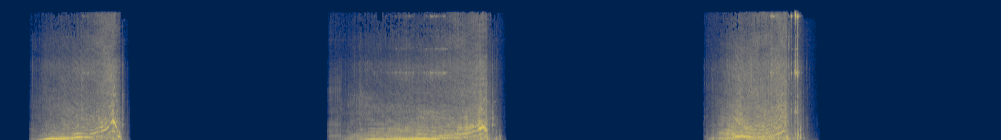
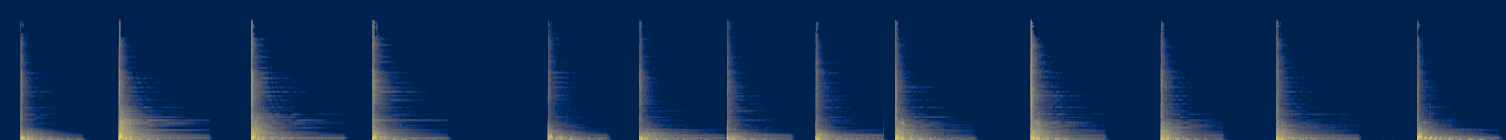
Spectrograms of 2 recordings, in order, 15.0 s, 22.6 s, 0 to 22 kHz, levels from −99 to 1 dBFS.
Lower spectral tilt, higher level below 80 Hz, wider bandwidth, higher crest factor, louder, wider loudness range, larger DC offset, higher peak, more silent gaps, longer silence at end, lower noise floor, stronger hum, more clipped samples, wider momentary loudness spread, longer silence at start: second, -4 dB/octave vs -6 dB/octave; second, -52 dBFS vs -44 dBFS; about the same, over 20 kHz vs 19 kHz; about the same, 22 dB vs 24 dB; first, -19 LUFS vs -22 LUFS; about the same, 9 LU vs 8 LU; neither; about the same, -4 dBFS vs -2 dBFS; first, 1.96-4.90 s, 7.60-10.55 s vs 1.70-1.78 s, 7.45-8.21 s, 15.23-15.36 s, 17.11-17.15 s, 17.26-17.35 s; first, 3 s vs 0.35 s; about the same, under -90 dBFS vs under -90 dBFS; neither; neither; second, 16 LU vs 25 LU; first, 0.55 s vs 0.3 s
